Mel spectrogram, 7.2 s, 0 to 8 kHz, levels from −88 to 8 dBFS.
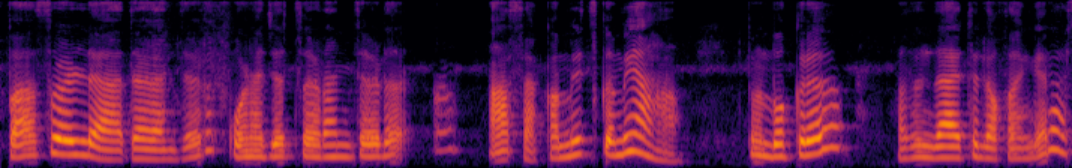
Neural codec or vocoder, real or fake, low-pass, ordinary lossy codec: codec, 16 kHz, 4 kbps, FunCodec, trained on LibriTTS, 50 frames a second; fake; none; none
